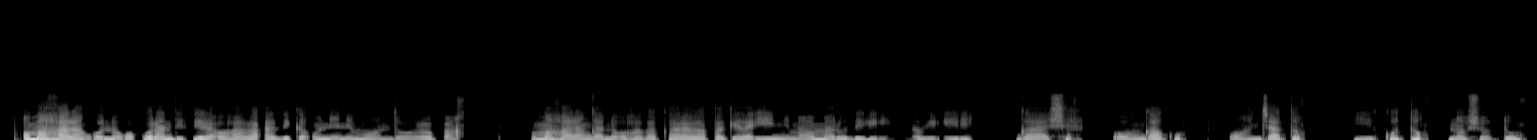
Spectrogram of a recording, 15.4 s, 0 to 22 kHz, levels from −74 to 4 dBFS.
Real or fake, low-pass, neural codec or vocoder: real; 7.2 kHz; none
